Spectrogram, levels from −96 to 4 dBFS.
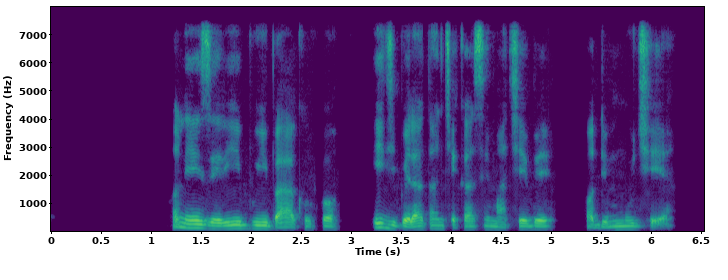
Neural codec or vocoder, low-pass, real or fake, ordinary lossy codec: codec, 24 kHz, 3.1 kbps, DualCodec; 7.2 kHz; fake; none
